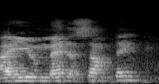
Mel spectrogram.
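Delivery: normal talking voice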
